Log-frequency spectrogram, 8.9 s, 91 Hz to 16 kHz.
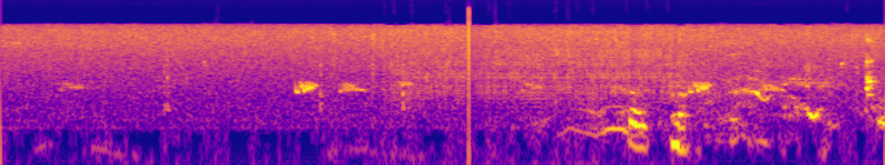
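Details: Lions at night, 02:50 a.m. on 8 September: six cubs with three adult Nkuhuma females, the cubs talkative and the adults contact calling. Toward the end, wavering mid-pitched calls come in a loose cluster over steady background hiss.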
